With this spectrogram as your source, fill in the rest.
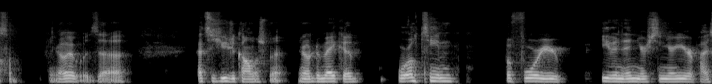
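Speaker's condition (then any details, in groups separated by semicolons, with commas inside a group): No condition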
